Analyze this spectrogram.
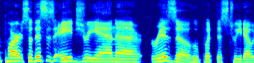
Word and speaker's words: Rizzo: Lorenzo and um Adriana Hizo or Rizzo rather I say Hizo because Brazilian ju you know we say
